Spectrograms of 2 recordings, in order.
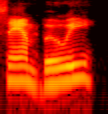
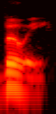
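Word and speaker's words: Sam Bowie: uh now Mike G I know this guy's pronounced Sam buoy because that's the guy that was picked before Michael Jordan and his name was pronounced buoy um oh so Lauren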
